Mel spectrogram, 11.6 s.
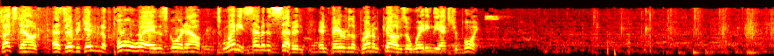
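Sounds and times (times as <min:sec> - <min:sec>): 
crowd clapping in rhythm: 0:00.0 - 0:04.2, 0:08.8 - 0:11.6
speech: 0:00.0 - 0:07.4.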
